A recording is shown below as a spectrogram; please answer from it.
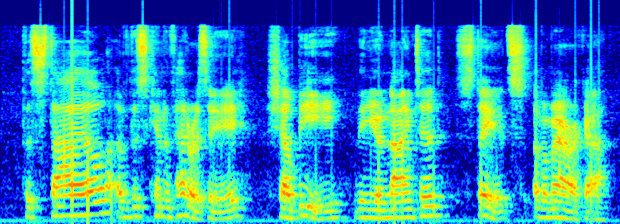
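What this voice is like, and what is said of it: Put-on accent. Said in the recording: “Why I did that accent? I don't know. It just felt right.”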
